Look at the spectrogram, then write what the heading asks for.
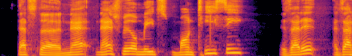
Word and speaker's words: Montisi: Nashville after that that's the na Nashville meets montisi is that it is that how you pronounced it oh fantastic yeah it is you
